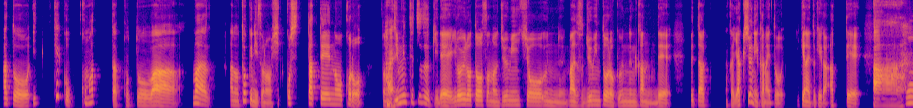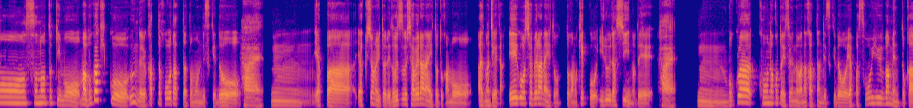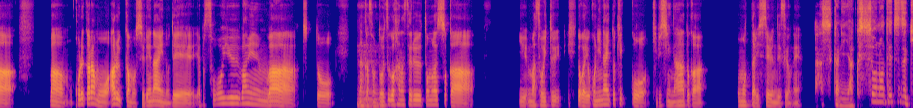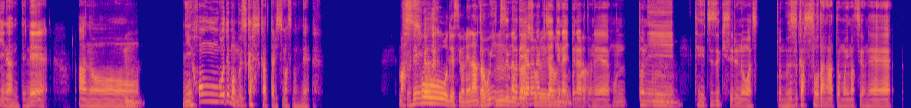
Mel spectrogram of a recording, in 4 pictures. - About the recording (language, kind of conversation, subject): Japanese, advice, 言葉の壁が原因で日常生活に不安を感じることについて、どのような状況でどれくらい困っていますか？
- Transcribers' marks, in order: other background noise; other noise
